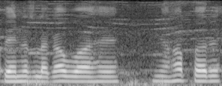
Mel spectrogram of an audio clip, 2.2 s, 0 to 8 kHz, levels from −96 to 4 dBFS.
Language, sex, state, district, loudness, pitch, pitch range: Hindi, male, Haryana, Charkhi Dadri, -16 LUFS, 175 Hz, 170-180 Hz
